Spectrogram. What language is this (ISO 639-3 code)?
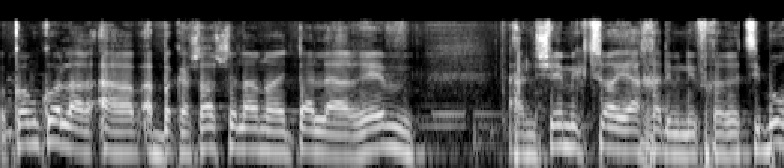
heb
